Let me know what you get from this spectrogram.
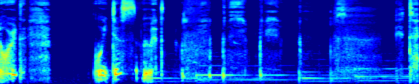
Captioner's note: cough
